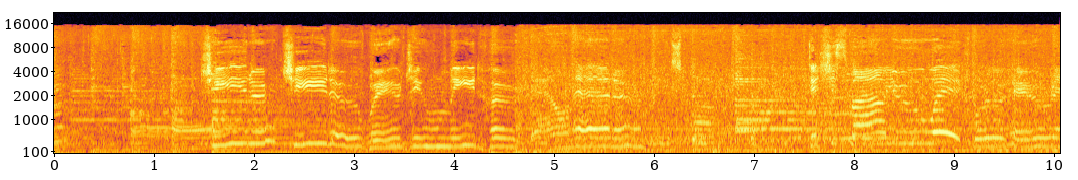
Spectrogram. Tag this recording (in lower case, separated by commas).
music, car, vehicle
